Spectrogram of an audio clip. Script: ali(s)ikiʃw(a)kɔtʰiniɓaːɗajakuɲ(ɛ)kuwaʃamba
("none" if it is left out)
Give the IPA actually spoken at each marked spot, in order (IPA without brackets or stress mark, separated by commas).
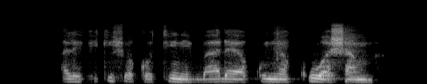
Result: f, a, a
